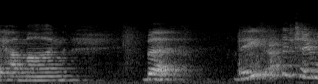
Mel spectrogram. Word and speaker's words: Haman: Well, the bad guy in this story, which we usually pronounce it as Haman. I think there's a different pronunciation, probably Haman.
